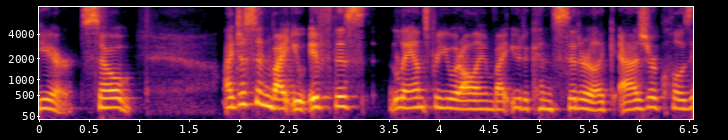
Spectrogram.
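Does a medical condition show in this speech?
No.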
